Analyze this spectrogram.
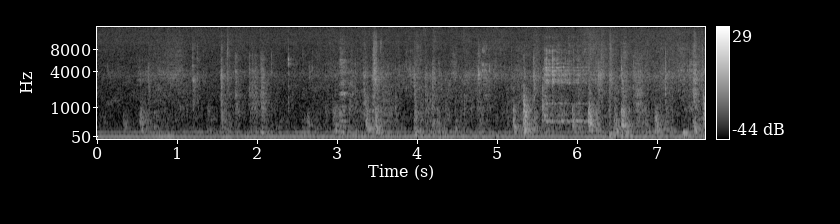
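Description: Footsteps shuffle across a wooden stage.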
